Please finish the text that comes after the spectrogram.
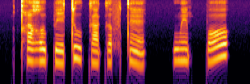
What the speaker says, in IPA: qʰɘʁupe tukakɐftɛ̃ | wẽpːɔ

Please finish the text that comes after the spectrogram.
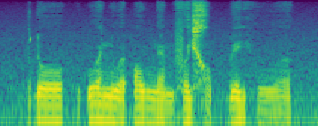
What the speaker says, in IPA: ɗo˧ | ʔu˧ə̯nu˨˩˨ə̯ ʔɔ˧wŋɛ˨˩mfə˧jxɔ˨˩p̚ ɓe˧jhu˨˩ə̯

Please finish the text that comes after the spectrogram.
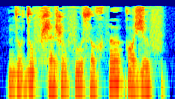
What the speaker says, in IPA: nzudof ʂɛʂufu soxθɤ kɔʑɯf

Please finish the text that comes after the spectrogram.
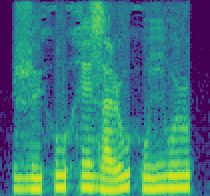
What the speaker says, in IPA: ɮy˩hu˧ he˧ za˩ɭu˥ hu˩ɲu˧ɭ

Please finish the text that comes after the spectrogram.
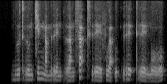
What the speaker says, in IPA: bɯː˦˥tru˦˥nt͡ɕe˥˩n ŋa˦˥mre˧npra˧ŋ sa˥˩ʔ kʰreː˩˦fu˨˩a̯ʔu˨˩k̚ re˦˥ʔtreː˨˩ŋoː˩˦

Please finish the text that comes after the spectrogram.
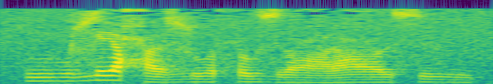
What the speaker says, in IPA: ɲu˧ɮe˦ħɐ˨ ɮu˦ħu˦zɵ˧ʕɐ˨˦ ʕɵ˧sʉ˦˨

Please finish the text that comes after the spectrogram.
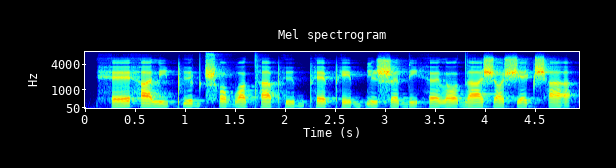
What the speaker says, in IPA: hɛha lipʼɨdʈ͡ʂʰɔbɒ tʰapʰɨbpʰɛ pʰebɓi ʂɜdɾihɜlɔd aʃɒʃɛt͡ʃʰa

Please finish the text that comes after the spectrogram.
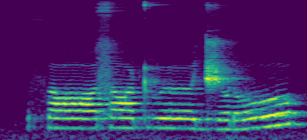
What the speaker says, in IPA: θɒːsɒːʈβɵːd͡ʒo ɾo

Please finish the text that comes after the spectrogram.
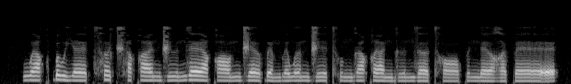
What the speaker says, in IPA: wɜːqɓujɛː t͡sʰət͡ʃʰɨ qɛːnd͡ʒɨːnzɛːqɔː nd͡ʒɛə̯ɓɛ mbɛwəːnd͡ʒɪːtʰu ŋɡɜːqjɛŋɡɨː nzɜtʰɔː pɪŋɛə̯ʁɛ pɛː

